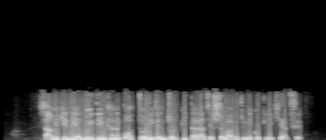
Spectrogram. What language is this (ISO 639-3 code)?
ben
